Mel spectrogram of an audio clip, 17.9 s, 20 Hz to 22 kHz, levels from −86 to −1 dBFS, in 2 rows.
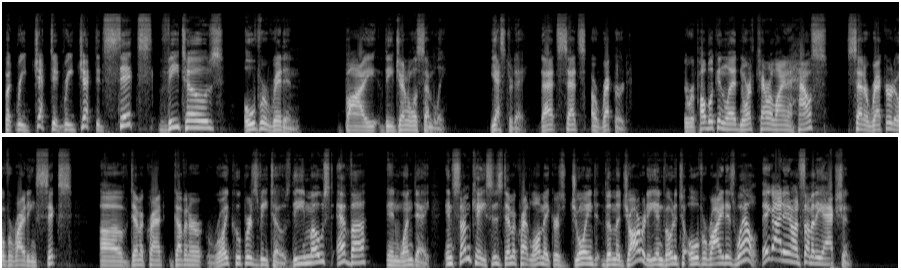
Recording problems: wrong speed, natural pitch; too fast; 1.5 times normal speed

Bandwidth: 14.5 kHz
